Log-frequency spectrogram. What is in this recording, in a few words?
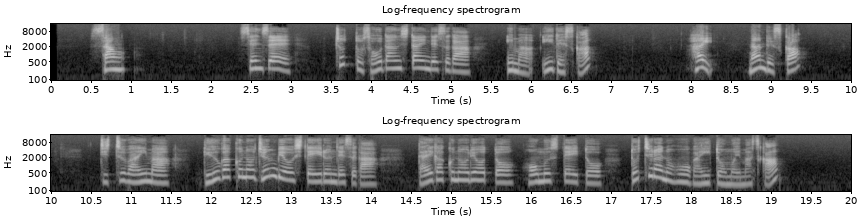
Conversation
